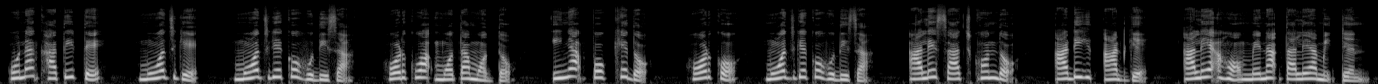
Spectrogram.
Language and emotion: Santali, neutral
